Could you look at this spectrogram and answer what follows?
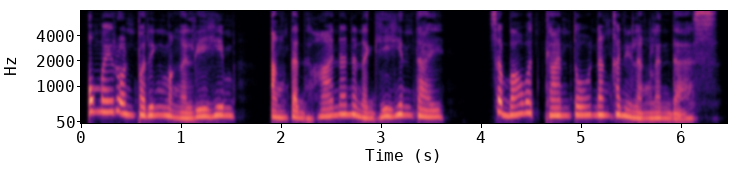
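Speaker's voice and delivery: ordinary delivery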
